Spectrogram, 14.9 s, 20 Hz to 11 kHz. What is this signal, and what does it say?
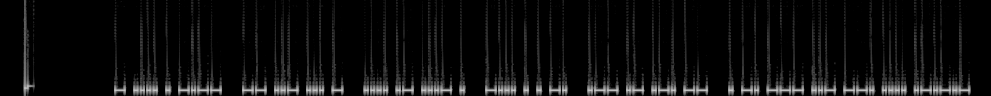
Morse code, heard as a keyed tone, about 25 wpm, 700 Hz. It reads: THEY MUST HAVE BEEN WARM ENOUGH.
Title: Sentences from Top 1000 Words - Review Part 2 - 25wpm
